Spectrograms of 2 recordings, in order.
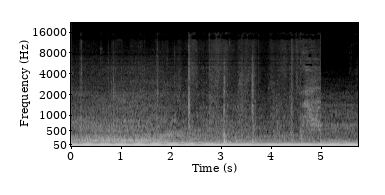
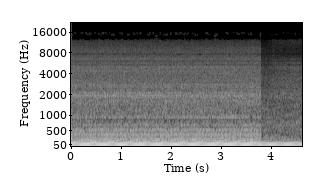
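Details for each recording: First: Diesel generator in a bus RV conversion, mounted on a vibration pad, heard from inside the bus: deep steady drone with loose irregular rattles as vibration shakes the floor panels; owner plans to insulate under the floor. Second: Diesel generator in a bus RV conversion, running on a new vibration pad: steady, even low drone with no knocks or misses; noticeably less vibration felt, though some panels inside still rattle.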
